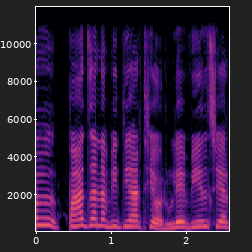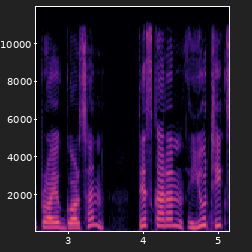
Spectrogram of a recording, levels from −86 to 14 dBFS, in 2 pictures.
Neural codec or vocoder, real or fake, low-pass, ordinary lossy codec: none; real; 10.8 kHz; none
